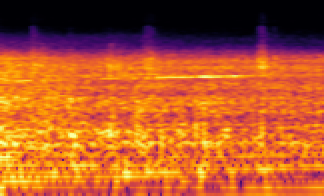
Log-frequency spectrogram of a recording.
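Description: Rushing noise of a passing vehicle, fading slowly, with a faint thin whine about halfway through.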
